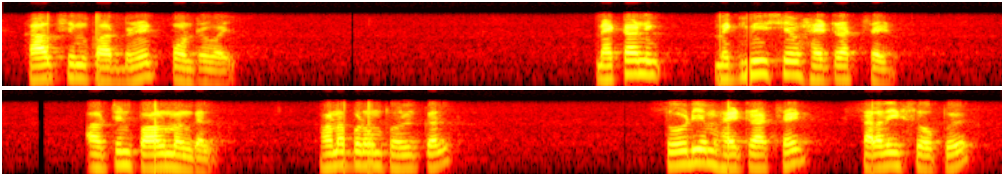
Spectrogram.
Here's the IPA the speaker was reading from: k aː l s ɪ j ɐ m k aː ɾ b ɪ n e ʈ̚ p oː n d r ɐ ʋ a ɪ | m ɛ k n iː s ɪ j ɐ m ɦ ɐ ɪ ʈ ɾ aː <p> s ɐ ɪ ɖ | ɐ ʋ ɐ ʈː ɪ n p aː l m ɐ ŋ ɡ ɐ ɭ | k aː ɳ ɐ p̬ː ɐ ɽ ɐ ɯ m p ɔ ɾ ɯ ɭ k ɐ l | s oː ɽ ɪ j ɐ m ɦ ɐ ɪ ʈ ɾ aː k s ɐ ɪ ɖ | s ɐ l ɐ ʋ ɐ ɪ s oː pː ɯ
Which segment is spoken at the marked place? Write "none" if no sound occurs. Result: k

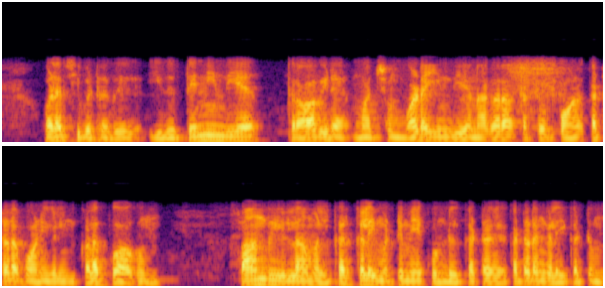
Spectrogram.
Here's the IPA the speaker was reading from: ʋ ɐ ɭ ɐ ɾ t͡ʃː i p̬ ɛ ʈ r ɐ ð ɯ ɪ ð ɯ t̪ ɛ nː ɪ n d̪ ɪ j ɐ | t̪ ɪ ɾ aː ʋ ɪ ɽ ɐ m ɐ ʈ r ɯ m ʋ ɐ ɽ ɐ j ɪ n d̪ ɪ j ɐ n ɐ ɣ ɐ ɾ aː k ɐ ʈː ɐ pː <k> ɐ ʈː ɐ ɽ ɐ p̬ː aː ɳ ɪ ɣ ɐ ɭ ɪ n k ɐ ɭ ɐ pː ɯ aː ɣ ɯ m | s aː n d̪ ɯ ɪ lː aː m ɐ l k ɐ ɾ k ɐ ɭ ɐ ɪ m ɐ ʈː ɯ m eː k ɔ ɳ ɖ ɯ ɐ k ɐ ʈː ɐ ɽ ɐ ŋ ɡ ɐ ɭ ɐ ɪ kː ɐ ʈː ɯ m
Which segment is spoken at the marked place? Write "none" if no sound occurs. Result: k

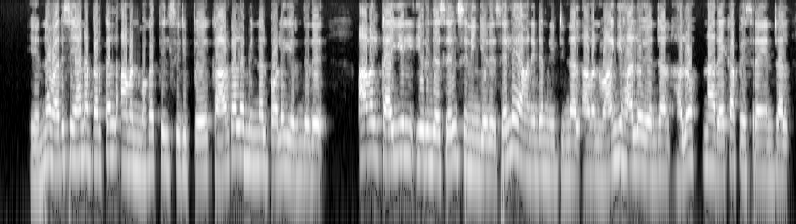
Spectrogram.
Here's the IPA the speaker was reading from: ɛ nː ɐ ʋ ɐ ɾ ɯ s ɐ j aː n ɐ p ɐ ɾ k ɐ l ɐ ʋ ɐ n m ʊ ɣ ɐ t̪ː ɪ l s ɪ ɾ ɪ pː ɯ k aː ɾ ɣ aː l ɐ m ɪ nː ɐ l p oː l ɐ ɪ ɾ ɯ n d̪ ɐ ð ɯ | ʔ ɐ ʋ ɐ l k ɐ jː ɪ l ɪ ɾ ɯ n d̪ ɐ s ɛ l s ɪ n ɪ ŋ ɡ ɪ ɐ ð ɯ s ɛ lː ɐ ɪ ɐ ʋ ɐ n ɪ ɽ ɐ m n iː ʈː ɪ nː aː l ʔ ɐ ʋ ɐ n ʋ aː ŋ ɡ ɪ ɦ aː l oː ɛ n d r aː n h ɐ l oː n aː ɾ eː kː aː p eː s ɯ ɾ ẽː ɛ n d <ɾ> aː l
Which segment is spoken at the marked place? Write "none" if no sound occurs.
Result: r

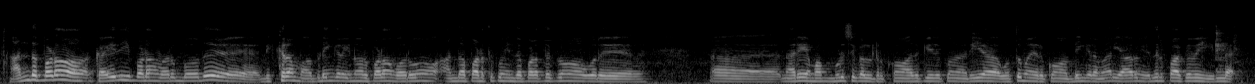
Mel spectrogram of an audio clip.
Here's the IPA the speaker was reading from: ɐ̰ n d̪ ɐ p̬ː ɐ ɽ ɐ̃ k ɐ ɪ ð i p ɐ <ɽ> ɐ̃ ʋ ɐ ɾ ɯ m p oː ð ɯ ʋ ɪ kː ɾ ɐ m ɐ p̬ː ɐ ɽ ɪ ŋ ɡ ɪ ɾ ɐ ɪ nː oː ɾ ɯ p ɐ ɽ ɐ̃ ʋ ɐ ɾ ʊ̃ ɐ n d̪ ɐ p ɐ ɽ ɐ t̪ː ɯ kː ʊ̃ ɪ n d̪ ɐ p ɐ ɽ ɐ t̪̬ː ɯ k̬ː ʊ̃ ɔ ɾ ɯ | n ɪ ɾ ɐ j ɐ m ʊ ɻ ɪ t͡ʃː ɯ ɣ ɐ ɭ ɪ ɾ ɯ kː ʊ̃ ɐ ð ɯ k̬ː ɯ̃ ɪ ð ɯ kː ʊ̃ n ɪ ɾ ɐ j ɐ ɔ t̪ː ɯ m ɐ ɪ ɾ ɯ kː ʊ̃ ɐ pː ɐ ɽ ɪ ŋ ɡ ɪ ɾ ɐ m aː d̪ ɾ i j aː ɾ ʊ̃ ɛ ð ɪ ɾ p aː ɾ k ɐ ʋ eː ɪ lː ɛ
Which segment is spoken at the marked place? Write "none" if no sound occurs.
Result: ɽ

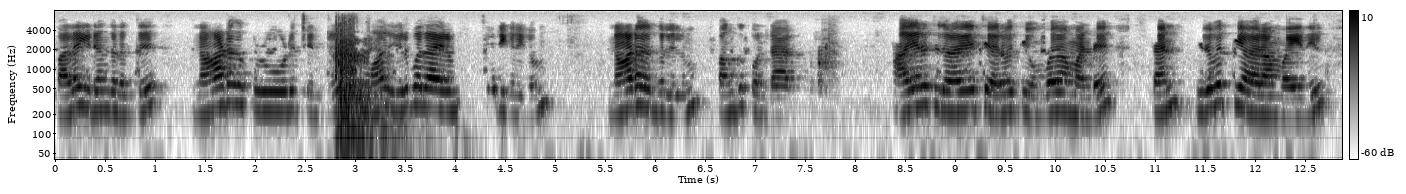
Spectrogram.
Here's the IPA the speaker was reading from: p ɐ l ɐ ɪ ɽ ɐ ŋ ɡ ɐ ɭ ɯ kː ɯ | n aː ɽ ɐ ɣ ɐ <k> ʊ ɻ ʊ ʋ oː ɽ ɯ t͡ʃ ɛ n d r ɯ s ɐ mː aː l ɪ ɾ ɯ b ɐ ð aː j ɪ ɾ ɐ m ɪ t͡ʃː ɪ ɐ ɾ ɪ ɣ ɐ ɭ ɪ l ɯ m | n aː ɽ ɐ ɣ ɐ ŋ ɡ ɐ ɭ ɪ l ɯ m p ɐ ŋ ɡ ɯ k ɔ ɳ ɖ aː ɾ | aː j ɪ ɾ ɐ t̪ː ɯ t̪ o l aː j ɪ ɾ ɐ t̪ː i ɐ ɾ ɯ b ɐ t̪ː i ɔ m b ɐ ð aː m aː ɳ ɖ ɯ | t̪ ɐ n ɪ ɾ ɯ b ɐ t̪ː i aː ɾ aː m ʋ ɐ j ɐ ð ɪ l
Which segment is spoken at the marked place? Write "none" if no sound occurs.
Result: k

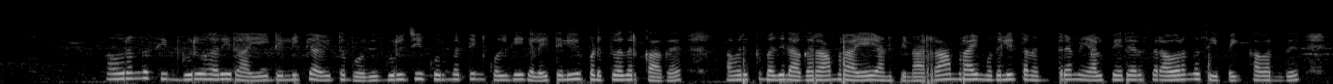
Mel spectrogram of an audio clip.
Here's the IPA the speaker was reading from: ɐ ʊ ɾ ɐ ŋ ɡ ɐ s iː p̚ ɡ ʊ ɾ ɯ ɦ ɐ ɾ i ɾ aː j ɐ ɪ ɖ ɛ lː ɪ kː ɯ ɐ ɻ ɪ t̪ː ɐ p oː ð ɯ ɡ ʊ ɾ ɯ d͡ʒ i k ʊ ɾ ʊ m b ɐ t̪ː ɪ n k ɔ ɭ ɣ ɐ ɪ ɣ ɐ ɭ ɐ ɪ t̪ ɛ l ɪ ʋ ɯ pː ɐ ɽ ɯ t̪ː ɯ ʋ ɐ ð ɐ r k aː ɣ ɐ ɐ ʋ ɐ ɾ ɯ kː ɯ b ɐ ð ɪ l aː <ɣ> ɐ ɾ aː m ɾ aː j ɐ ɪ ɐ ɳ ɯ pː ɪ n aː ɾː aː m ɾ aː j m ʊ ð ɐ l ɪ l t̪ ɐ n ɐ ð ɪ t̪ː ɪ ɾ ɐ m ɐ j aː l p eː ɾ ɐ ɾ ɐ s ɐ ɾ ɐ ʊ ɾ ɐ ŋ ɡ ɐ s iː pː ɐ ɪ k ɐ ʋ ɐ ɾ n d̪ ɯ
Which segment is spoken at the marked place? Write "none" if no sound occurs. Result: ɣ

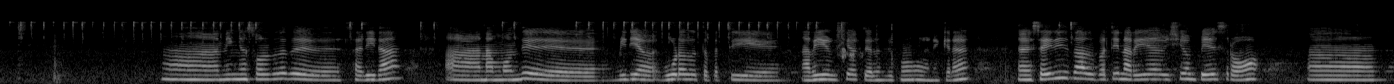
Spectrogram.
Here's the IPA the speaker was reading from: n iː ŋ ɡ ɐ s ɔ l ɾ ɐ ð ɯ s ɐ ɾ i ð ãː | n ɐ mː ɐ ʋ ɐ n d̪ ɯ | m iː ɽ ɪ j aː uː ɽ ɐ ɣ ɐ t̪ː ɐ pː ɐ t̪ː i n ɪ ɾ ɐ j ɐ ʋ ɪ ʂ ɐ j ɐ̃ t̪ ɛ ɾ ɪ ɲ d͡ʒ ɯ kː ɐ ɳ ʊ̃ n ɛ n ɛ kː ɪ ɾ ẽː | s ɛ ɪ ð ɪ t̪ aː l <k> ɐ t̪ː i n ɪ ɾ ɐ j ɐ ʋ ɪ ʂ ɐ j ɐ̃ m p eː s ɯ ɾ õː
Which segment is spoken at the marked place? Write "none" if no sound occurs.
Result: p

